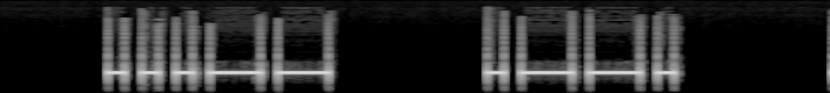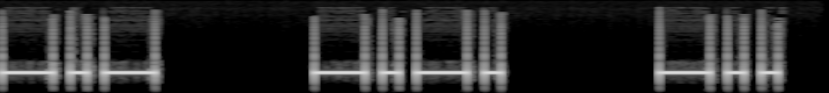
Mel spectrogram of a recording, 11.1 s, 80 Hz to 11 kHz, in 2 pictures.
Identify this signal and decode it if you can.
Morse code, heard as a keyed tone, about 10 wpm, spaced as for 6 wpm, 800 Hz. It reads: 3PKCD
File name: LEZIONI / 6 PKX0 / 6 PK ws 10wpm 3745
